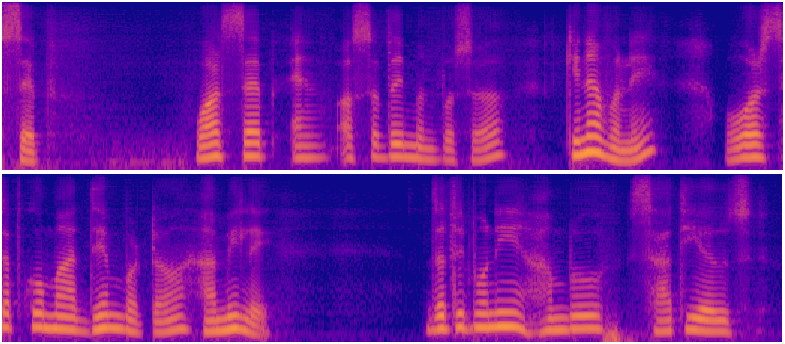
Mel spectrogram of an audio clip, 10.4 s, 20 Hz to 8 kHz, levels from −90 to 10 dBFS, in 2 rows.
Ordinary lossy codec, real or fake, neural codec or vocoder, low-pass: none; fake; codec, 16 kHz, about 1 kbps, DyCAST, with the encoder's durations; none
